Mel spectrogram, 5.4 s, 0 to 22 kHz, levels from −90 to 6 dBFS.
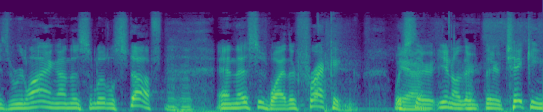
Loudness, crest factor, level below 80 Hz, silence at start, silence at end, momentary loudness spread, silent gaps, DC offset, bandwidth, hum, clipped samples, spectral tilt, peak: -19 LUFS; 16 dB; -38 dBFS; 0 s; 0 s; 9 LU; none; under 0.1%; 14.5 kHz; none; under 0.1%; -6 dB/octave; -2 dBFS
